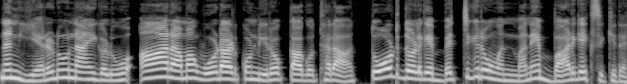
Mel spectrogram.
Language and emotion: Kannada, happy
